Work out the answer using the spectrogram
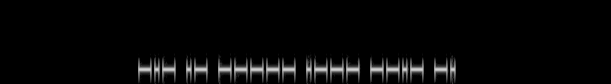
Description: Morse code, heard as a keyed tone, about 30 wpm, 700 Hz. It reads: KA0JQN
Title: USA Call Signs - 6 Characters - Repeated 3x - 30wpm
